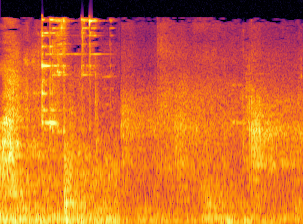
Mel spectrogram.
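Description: A few short metallic clinks and a brief jingle in the first second as a glass door with metal pull handles is handled, then quieter handling noise.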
